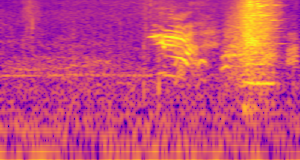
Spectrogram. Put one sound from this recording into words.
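A spear swings through the air with a sharp whoosh.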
